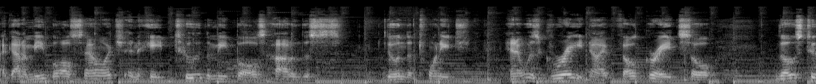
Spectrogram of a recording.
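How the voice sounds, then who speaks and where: A man talks at a moderate pace. Clear music can be heard behind him. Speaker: bariatric surgery patient. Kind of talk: patient testimonial. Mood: positive, upbeat. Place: office. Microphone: webcam.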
